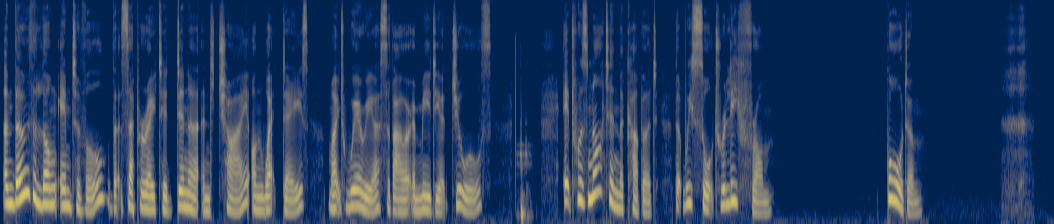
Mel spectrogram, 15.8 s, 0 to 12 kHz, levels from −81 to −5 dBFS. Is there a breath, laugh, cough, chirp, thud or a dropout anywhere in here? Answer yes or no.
yes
